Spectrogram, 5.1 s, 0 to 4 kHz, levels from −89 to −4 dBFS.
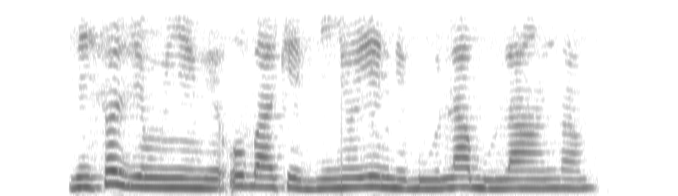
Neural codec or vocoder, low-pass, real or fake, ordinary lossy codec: none; 3.6 kHz; real; AAC, 32 kbps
